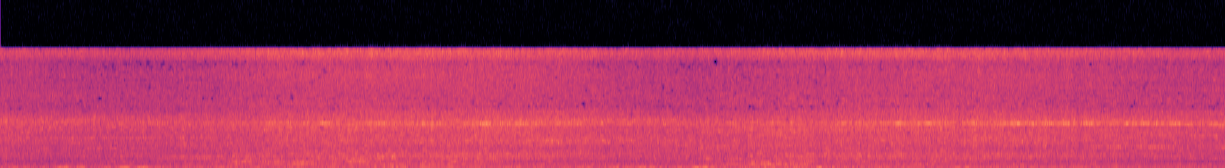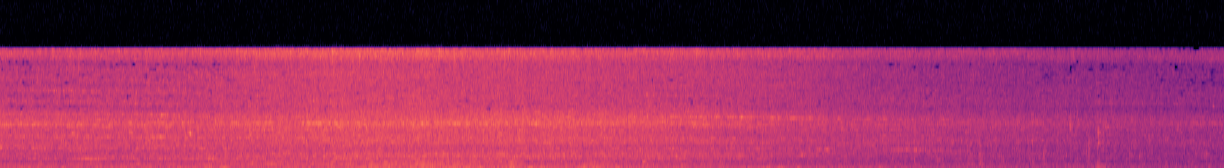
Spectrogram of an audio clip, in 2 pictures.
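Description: SEPTA Silverliner IV electric multiple-unit train pulling out past the platform, its wheels rumbling and knocking on the rails. It swells twice as the cars go by, then fades as the train pulls away.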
